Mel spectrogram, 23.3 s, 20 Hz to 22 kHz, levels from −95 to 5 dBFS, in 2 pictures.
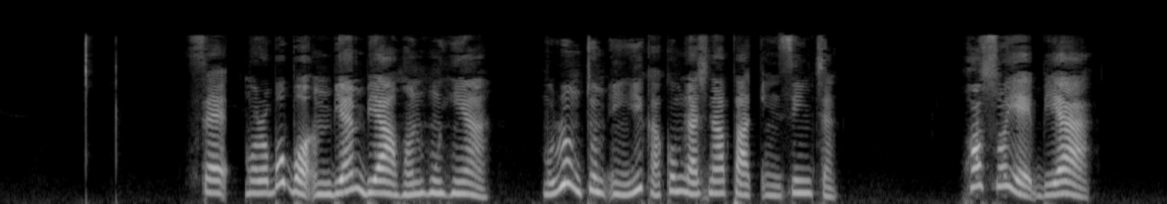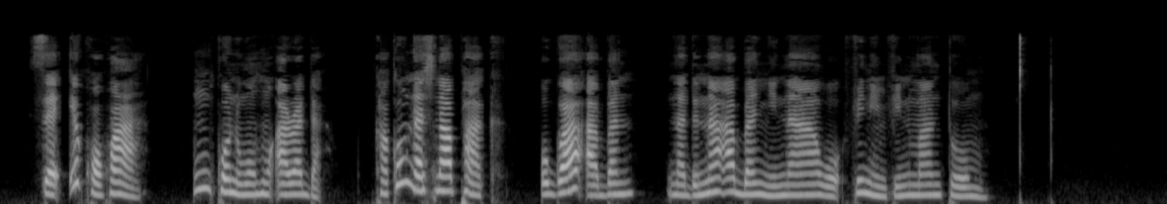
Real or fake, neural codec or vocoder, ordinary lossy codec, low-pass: real; none; AAC, 32 kbps; 10.8 kHz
